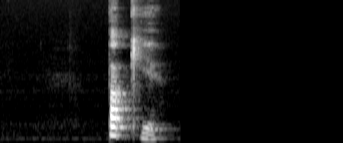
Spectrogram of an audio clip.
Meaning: 1. diminutive of pak 2. present, gift
- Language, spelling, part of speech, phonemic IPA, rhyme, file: Dutch, pakje, noun, /ˈpɑk.jə/, -ɑkjə, Nl-pakje.ogg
